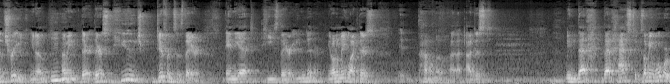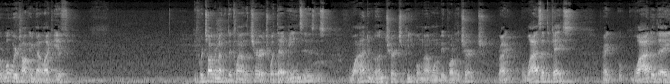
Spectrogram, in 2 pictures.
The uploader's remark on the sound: This conversation was recorded on an iPhone in the Dominican Republic.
